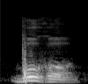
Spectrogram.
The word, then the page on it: bugo: Raga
